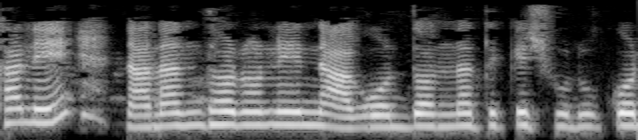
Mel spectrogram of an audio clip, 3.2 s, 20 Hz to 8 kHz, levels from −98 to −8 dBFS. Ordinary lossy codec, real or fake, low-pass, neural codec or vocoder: MP3, 32 kbps; fake; 7.2 kHz; vocoder, 22.05 kHz, 80 mel bands, WaveNeXt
